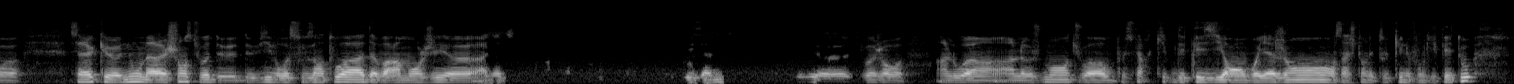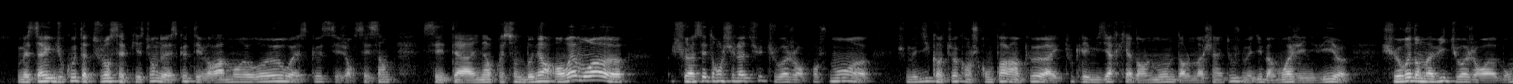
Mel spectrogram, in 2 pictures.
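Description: From 4.91 to 5.82 s the speech collapses in pieces by as much as roughly 40 dB, likely speech suppressed in double talk, with the echo canceller ducking both talkers at once. The waveform shows chopped, hollowed gaps. From 5.98 to 6.05 s, other side's voice leaking through appears as a faint scrap about 35 dB below the speech, likely echo the canceller left in. On the spectrogram it is a thin smear. From 6.12 to 8.64 s, the same double-talk suppression likely returns, cutting the speech by up to about 35 dB across roughly two seconds. The spectrogram energy fades and breaks up beneath the call path's 8 kHz ceiling.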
